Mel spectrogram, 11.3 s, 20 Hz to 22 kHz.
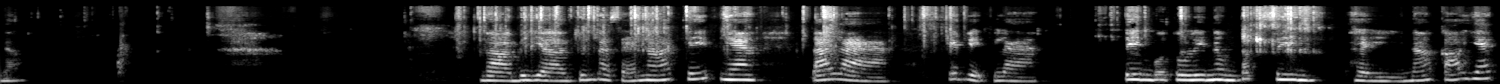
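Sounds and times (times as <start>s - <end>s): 
child's snack wrapper rustling: 3.1s - 7.4s, 8.2s - 10.0s
speech: 3.6s - 11.2s.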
